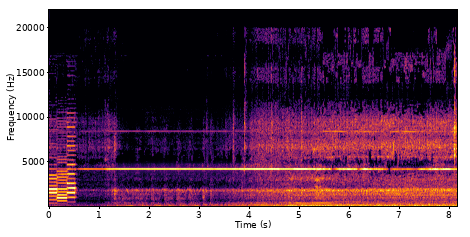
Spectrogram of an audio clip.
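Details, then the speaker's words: Diesel truck at -37°, plugged in, cold start: a few seconds of cranking, then it catches at once and settles into a steady, even low idle with no misses or knocks. This is a healthy cold start, with some whining afterward. "Well, she started right away. That's a good sign."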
